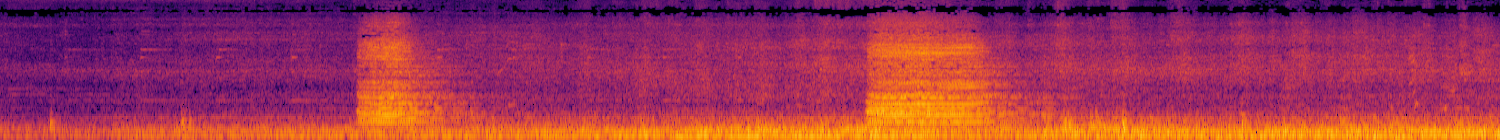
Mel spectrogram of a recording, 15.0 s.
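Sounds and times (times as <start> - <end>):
train wheels rumbling on rail: 0.0 - 15.0
train horn blast: 3.6 - 4.9, 8.6 - 10.5.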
